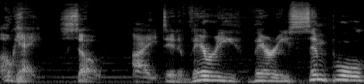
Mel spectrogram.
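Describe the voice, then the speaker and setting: A raspy, put-on character voice at a middle pitch speaks at a fairly slow pace. Faint music plays in the background. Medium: actual play. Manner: excitable, rambling, giggly.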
